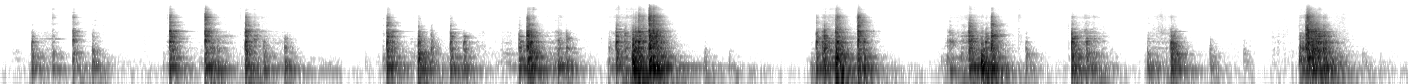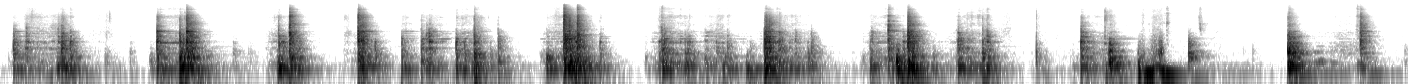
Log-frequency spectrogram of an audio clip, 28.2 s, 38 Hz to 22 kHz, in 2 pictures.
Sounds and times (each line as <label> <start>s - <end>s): metal chair dragging and accommodating 24.9s - 26.2s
